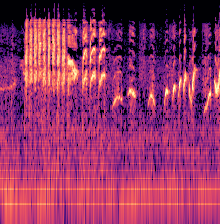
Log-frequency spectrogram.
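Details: Greater green leafbird in the morning, a loud 'ngentrok jambul' song with rough bursts: a dense, harsh, buzzy rattle of rapid high notes, then a run of clear whistled slurs, some rising and some falling, with short gaps between them.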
